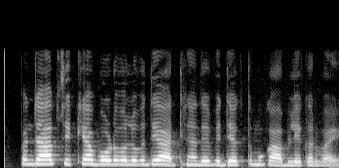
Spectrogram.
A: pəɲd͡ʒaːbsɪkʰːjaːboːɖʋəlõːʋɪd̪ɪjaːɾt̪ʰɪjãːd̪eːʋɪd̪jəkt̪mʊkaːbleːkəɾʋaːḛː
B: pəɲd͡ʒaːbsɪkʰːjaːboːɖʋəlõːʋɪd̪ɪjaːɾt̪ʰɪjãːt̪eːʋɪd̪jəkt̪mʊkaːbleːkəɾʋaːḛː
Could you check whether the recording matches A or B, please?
A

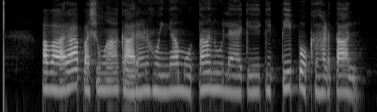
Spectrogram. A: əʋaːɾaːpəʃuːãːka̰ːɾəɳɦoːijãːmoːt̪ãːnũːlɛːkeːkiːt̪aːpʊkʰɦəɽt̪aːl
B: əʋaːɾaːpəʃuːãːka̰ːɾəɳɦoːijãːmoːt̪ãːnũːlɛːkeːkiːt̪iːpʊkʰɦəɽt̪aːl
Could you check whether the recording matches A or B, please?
B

